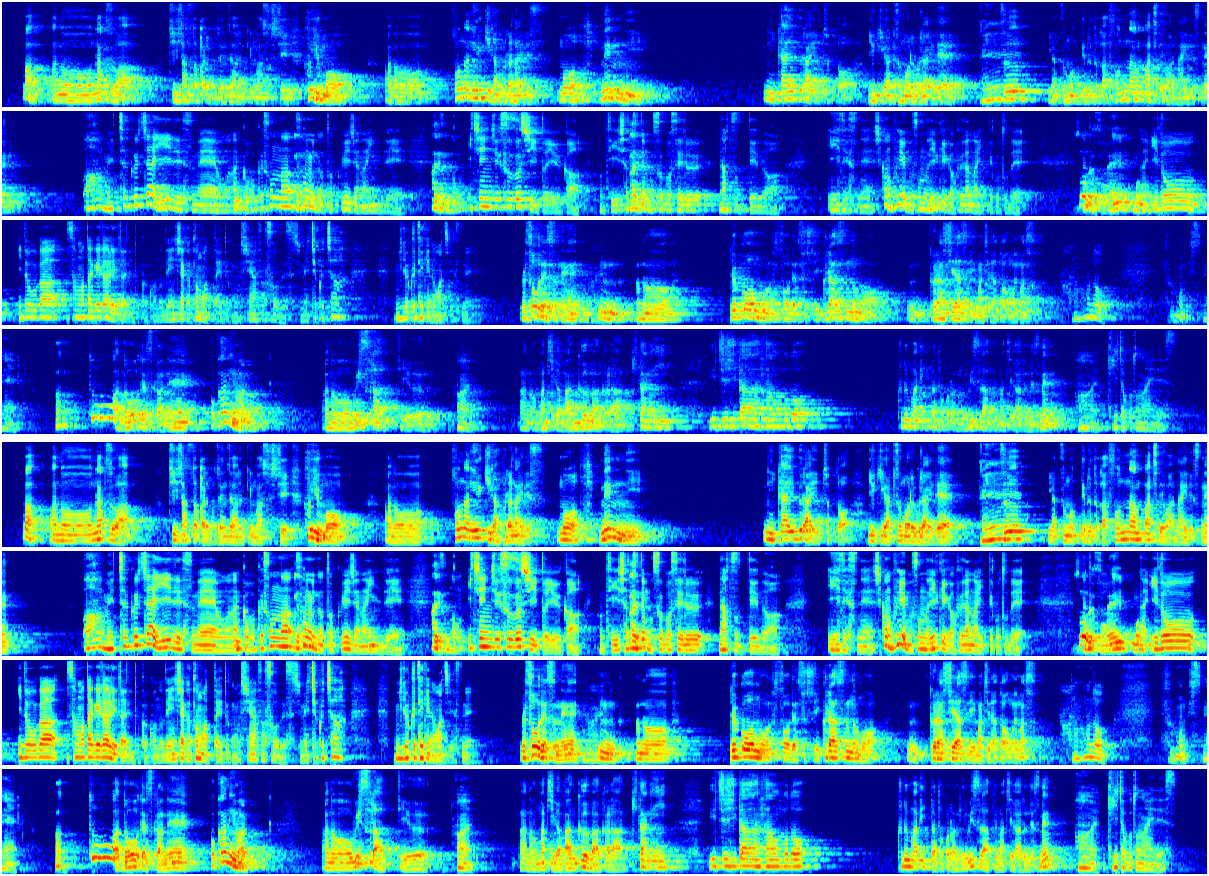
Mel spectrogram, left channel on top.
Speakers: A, on the right (about 20°); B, on the right (about 85°).
A: まあ、あのー夏は T シャツとかでも全然歩きますし、冬も、
B: え
A: あのーそんなに雪が降らないです。もう年に2回ぐらいちょっと雪が積もるぐらいで、
B: ー、えー
A: ずーっと雪が積もってるとか、そんな街ではないですね。
B: ああ、めちゃくちゃいいですね。もうなんか僕そんな寒いの得意じゃないんで、
A: うんはい、はい、
B: その一年中涼しいというか、その T シャツでも過ごせる夏っていうのは
A: は
B: いいですね。しかも冬もそんな雪が降らないってことで、
A: い。そうですね。
B: なんかこう、
A: も
B: な移動、
A: う、う
B: 移動が妨げられたりとか、この電車が止まったりとかもしなさそうですし、めちゃくちゃ <laughs> 魅力的な街ですね。
A: んそうですね。
B: はい。
A: うん。あの、旅行もそうですし、暮らすのも、うん、暮らしやすい街だと思います。
B: なるほど。そうですね。
A: うんあとはどうですかね。他には、あの、ウィスラーっていう、
B: はい。
A: あの、街がバンクーバーから北に1時間半ほど車で行ったところにウィスラーっていう街があるんですね。
B: はい。聞いたことないです。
